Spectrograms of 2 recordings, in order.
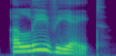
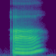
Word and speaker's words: alleviate: Alleviate. 4 syllables. A-le-vi-ate. The stress is on the second syllable. Alleviate. It sounds alleviate.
